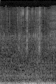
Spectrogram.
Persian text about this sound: این رو از تکونهای شدید و صدای خفیف اتومبیل که از بیرون میاد میفهمی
